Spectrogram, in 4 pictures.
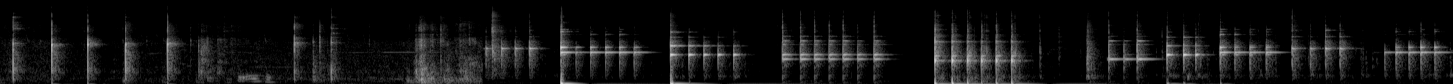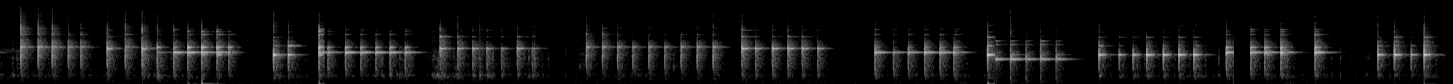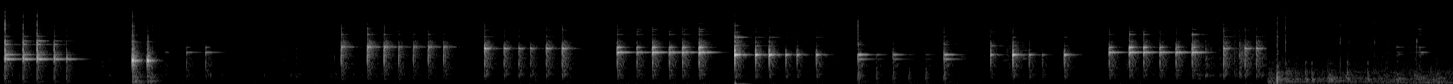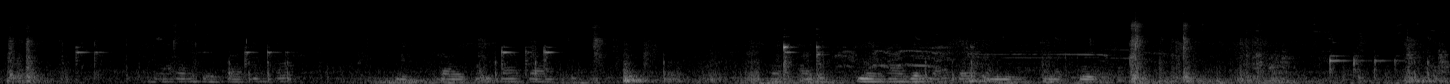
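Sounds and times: stone lithophone struck with mallet: 0.0 - 2.0, 4.8 - 31.3.

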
